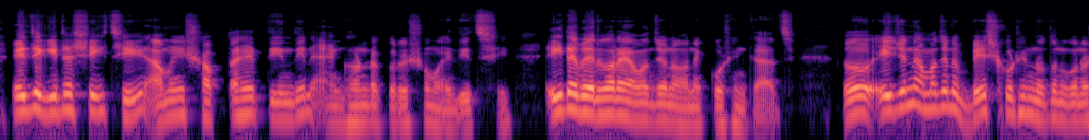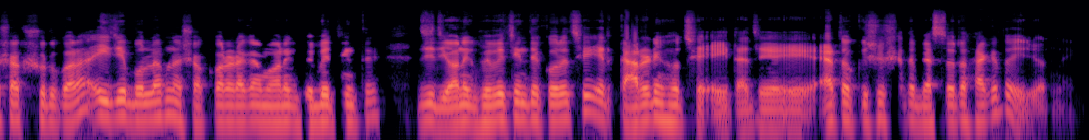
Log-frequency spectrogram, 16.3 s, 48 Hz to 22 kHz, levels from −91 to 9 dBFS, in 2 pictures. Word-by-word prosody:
এই - - +10
যে - - +10
গিটার 180 +2 +4
শিখছি, 165 -5 +1 0.2
আমি 140 +2 -2 0.2
সপ্তাহে 135 +3 -1
৩ 125 -1 -2
দিন 155 - -2 0.2
১ 105 - -6
ঘণ্টা 110 0 -3
করে 105 - -4
সময় 95 -5 -6
দিচ্ছি। 90 +1 -7 0.4
এইটা 190 +2 +8
বের 160 - +9
করাই 150 -2 +6
আমার 125 -1 0
জন্য 120 -2 0
অনেক 100 -1 -6
কঠিন 105 -1 -5
কাজ। - - -5 0.5
তো - - +3 0.3
এইজন্য 205 +6 +3
আমার 195 +1 -1
জন্য 200 -2 +2
বেশ 170 - +2
কঠিন 160 0 -2
নতুন 130 +1 -4
কোনো 120 0 -1
শখ 120 -2 +1
শুরু 120 -2 -3
করা। 115 - +2
এই 135 - +3
যে 140 - +5
বললাম 125 +3 +1
না, - - -1
শখ 105 -3 -4
করার 115 -1 +2
আগে 115 - -2
আমি 110 - -2
অনেক 110 -1 -2
ভেবে 110 +2 +2
চিন্তে 115 +2 -6 0.4
জ্বি, 120 - -1
জি - - 0
অনেক 115 0 +2
ভেবে 115 +2 +3
চিন্তে 125 -1 +1
করেছি। 120 +5 0
এর 130 - -2
কারণই 120 +5 +3
হচ্ছে 115 - -3 0.2
এইটা, - - -4
যে 95 - -1 0.2
এ - - -1 0.2
এত - - -3
কিছুর 120 +1 -7
সাথে 120 - -6
ব্যস্ততা 115 +3 -1
থাকে 115 +6 +1
তো - - -2
এইজন্যেই। 445 +7 -14
120 Hz, 230 wpm, -23 LUFS, 110-150 Hz, 0.5 s, এই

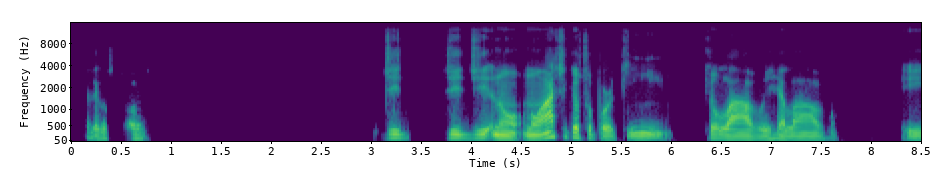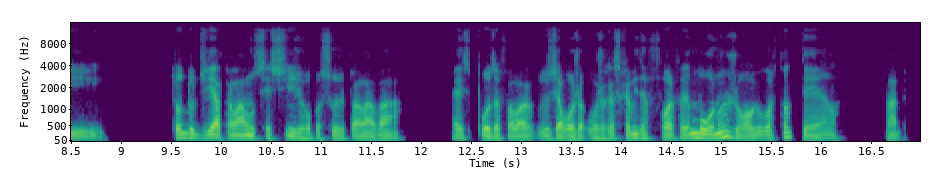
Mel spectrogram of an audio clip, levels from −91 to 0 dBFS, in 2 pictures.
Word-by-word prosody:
Ela - - -5
é - - -1
gostosa. - - -7 2.4
Di 115 -1 -1 0.4
di 115 -1 +2
di 115 +2 0
não 105 -4 +5
não 105 +1 +5
acha 160 +1 +6
que 145 - 0
eu 145 - +6
sou 110 - -5
porquinho, 90 -4 -1 0.4
que - - -18
eu - - +3
lavo 95 -3 +3
e 90 - -1
relavo, 90 -2 -2 0.6
e, 85 -1 -3 0.7
todo 125 +1 +1
dia 110 0 +2
ela 110 - +5
tá 110 - -2
lá 105 0 +4
no 105 0 +3
cestinho 105 0 -3
de 95 - 0
roupa 100 0 -3
suja 100 0 -3
para 95 -1 0
lavar. 95 +1 0 0.5
A - - -1
esposa 100 +1 0
fala: 95 0 +1 0.2
"Já 95 - +1
vou 100 +1 +3
jo 105 - 0
vou 100 +2 -3
jogar 105 +2 -2
essa 105 -2 -6
camisa 115 +1 +1
fora", 110 +2 0
eu - - -14
falei: 110 +2 +1
"Amor, 125 -4 +5
não 145 +6 +5
joga, 110 - 0
eu 110 - -2
gosto 115 0 -2
tanto 150 0 -2
dela", 110 +1 -3 0.5
sabe. - - -4
105 Hz, 185 wpm, -25 LUFS, 95-115 Hz, 2.4 s, acha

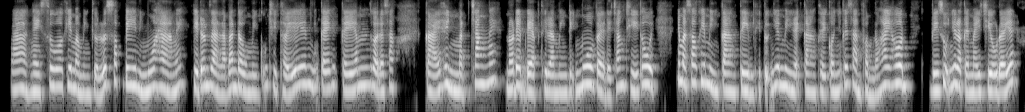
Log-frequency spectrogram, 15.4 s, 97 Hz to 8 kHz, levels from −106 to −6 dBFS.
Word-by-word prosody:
À, 240 0 -1
ngày 220 0 0
xưa 265 +4 -1
khi 280 - +1
mà 240 -3 0
mình, 205 -2 -4
kiểu, 195 - -3
lướt 205 - +3
Shopee 280 -1 -1
mình 225 -4 0
mua 235 +3 +1
hàng 245 -5 0
ấy, 280 +4 -5
thì 240 - +3
đơn 270 +2 +2
giản 250 -5 +2
là 195 - 0
ban 245 +5 +1
đầu 245 -3 +2
mình 210 0 -4
cũng 275 - -10
chỉ 255 -4 -6
thấy 230 +8 +1
những 270 -3 -4
cái 245 +3 0
cái, 225 0 +1
ừm, 275 +3 -2
gọi 255 -5 +2
là 220 - +1
sao? 255 +4 -5 0.5
Cái 220 0 +2
hình 255 -5 +1
mặt 215 -1 0
trăng 300 +3 +2
ấy, 335 +2 -2 0.2
nó 235 +1 +3
đẹp 280 +1 +3
đẹp 220 -1 +4
thì 235 - -2
là 210 -1 +2
mình 210 0 -4
định 220 +2 -4
mua 295 +1 +4
về 225 -5 +2
để 185 - -3
trang 265 +5 -2
trí 225 -5 -2
thôi. 290 +2 +4 0.4
Nhưng 330 - +2
mà 310 - +6
sau 310 +2 +1
khi 315 +1 -1
mình 265 -7 0
càng 225 -2 +2
tìm 225 -3 +3
thì 225 - -9
tự - - -1
nhiên 280 +3 0
mình 250 -4 +1
lại 205 -1 -2
càng 215 -2 -1
thấy 210 -3 -2
có 225 - -2
những 220 +2 -2
cái 290 0 -1
sản 275 -6 -1
phẩm 225 - -2
nó 195 - -4
hay 280 +4 +1
hơn. 300 0 +4 0.4
Ví 225 0 +3
dụ 260 +4 0
như 270 +4 +1
là 270 - +5
cái 215 -4 -2
máy 210 0 0
chiếu 215 0 +3
đấy 215 +1 +5
ấy, 320 +1 +2
240 Hz, 310 wpm, -22 LUFS, 220-280 Hz, 0.5 s, mà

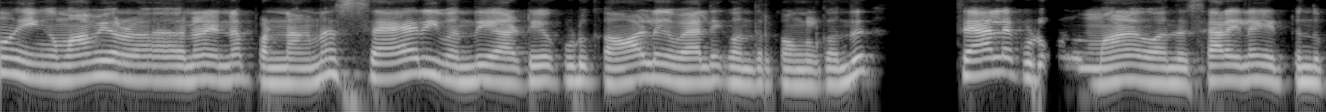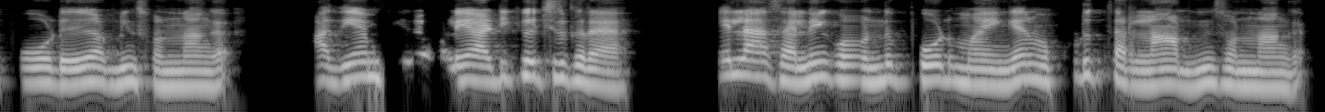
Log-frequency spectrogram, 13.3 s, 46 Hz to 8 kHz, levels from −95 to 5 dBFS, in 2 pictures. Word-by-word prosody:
எங்க 205 -2 +1
மாமியார் 220 0 +2 0.2
அதனால 200 +2 +3
என்ன 210 +2 0
பண்ணாங்கன்னா, 180 +6 0 0.2
சேரி 250 +5 +4
வந்து 190 +1 0
யார்ட்டயோ 190 +2 +1
கொடுக்க 195 -1 -4
ஆளுங்க 210 -1 +1
வேலைக்கு 185 0 0
வந்துருக்கவங்களுக்கு 165 0 -3
வந்து 275 - 0 0.5
சேலை 270 +3 +6
கொடுக்கணும்மா, 185 -4 -2 0.2
அந்த 175 - -1
சேலையெல்லாம் 200 +1 +3
எடுத்து 185 0 -3
வந்து 180 -2 -3
போடு, 175 -2 -1
அப்படின்னு 180 +1 -4
சொன்னாங்க. 150 0 -2 0.5
அது 195 -1 -5
ஏன் 230 -1 -2
பீரோக்குள்ளயே 250 - 0
அடுக்கி 215 +5 +1
வச்சிருக்கிற. 215 -7 -1 0.7
எல்லா 255 -1 +5
சேலையும் 205 +4 +1
கொண்டு 195 0 -1
போடுமா 195 -4 -1
இங்க. 175 - +1
நம்ம 190 -3 -3
கொடுத்துரலாம் 190 -10 -2
அப்படின்னு 165 +3 -3
சொன்னாங்க. 145 -2 -2
190 Hz, 165 wpm, -23 LUFS, 175-215 Hz, 0.7 s, சேலை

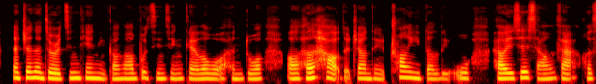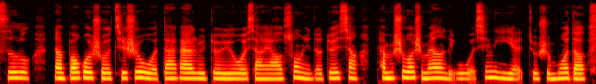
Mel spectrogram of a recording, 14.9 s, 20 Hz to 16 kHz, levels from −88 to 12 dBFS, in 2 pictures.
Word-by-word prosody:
那 220 - +3
真 225 +2 +2
的 220 -1 +4
就 205 0 +3
是 190 - +2
今 210 +2 +1
天 210 0 +1
你 195 - -2
刚 190 0 -2
刚 195 0 0
不 220 - -3
仅 200 -2 -3
仅 195 -1 -4
给 195 -2 -1
了 190 +1 +1
我 190 0 -2
很 190 -2 -4
多， 190 0 -2 0.3
呃， 195 -1 +2
很 205 +2 +5
好 220 -1 +3
的 - - -8
这 205 - -2
样 200 -1 +1
的 195 0 -4
有 185 - -5
创 240 -1 +1
意 215 -2 +1
的 190 -1 -5
礼 185 0 -7
物， 210 0 -3 0.3
还 200 - +3
有 195 - +6
一 200 - +4
些 225 +3 +2
想 195 -3 -2
法 205 -1 -1
和 195 - -3
思 220 +3 -2
路。 220 -1 +1 0.3
那 215 - +5
包 210 +1 +3
括 220 -1 +4
说 205 -1 0
其 200 +1 -3
实 230 +2 +1
我 205 -4 +3
大 200 +2 0
概 200 0 +3
率 200 -1 0
对 195 -1 0
于 195 - +2
我 195 -1 0
想 195 -1 -1
要 190 0 0
送 220 +1 0
与 190 - -3
的 185 0 -7
对 210 +2 0
象， 210 0 -2 0.2
他 215 - 0
们 210 0 +4
适 235 - 0
合 225 -1 +4
什 225 -2 -2
么 205 - +2
样 215 0 +4
的 - - 0
礼 195 -1 -5
物， 195 0 -4
我 195 - -7
心 235 0 -3
里 215 -4 +1
也 190 -1 -3
就 195 - -5
是 195 - -3
摸 200 +2 +1
得， 190 -2 +2
200 Hz, 315 characters per minute, -24 LUFS, 195-215 Hz, 0.3 s, 有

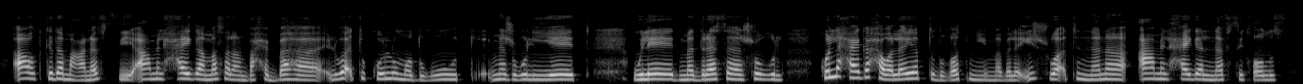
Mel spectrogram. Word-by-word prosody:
أقعد 265 -1 +5
كده 265 -1 +2
مع 210 -4 -3
نفسي 225 +6 -3
أعمل 250 +1 +1
حاجة 255 -3 +2
مثلًا 225 -3 -3
باحبها، 215 -1 -2
الوقت 275 +4 0
كله 265 +1 +1
مضغوط، 220 +1 -3 0.3
مشغوليَّات، 225 0 +1 0.4
ولاد، 235 0 +5
مدرسة، 230 +3 +2
شغل، 230 -2 -1 0.4
كل 330 +5 +6
حاجة 305 -2 +3
حواليّا 245 -2 +4
بتضغطني، 220 -3 -4
ما 200 0 -8
بالاقيش 200 +7 -6
وقت 245 +2 0
إن 225 -3 -2
أنا 235 0 0
أعمل 255 -1 +2
حاجة 240 0 0
لنفسي 220 +1 -5
خالص 215 +1 -5
230 Hz, 130 wpm, -24 LUFS, 220-250 Hz, 0.4 s, كل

